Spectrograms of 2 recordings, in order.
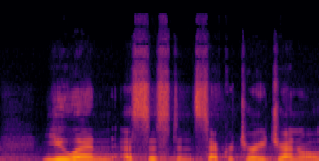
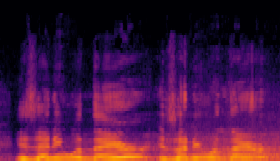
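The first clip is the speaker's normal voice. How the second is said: imitating a faint voice calling over music, higher and louder; distant caller; 8 semitones higher, 7 dB louder than usual. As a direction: call out as if through a noisy phone line. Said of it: "being drowned out by the salsa music".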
